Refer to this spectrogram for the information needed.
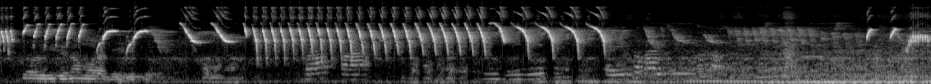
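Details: White canary singing a training song, with fast down-slurred whistles, a long steady trill of rapid repeated notes, then sweeping notes fading into a quieter, noisier stretch.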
